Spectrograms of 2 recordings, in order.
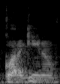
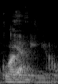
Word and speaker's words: Guadagnino: Out of the three, how do you pronounce his name? Tony, do you know? The director, Guadagnino. Oh yeah. Yes, Luca Guadagnino. Yeah. Guadagnino.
